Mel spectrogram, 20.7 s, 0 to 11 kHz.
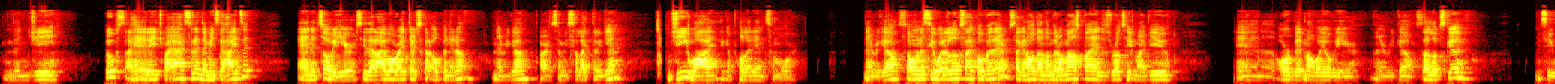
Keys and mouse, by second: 0.4 h, 5.9 click, 7.0 click, 8.6 g, 12.1-15.2 middle drag, 15.5-16.5 middle drag, 17.3-19.5 middle drag.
